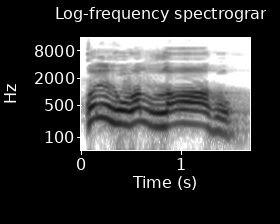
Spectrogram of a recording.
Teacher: اللہ کا لام موٹا، اس میں جلالت کا لام، اللہ پاک کا جب لام آتا ہے اس سے پہلے زبر آ جائے، پیش آ جائے، تو ہم نے پور پڑھنا ہے.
